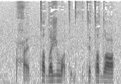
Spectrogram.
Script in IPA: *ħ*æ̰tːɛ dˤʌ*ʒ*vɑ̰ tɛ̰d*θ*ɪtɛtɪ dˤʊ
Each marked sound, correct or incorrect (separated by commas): correct, correct, correct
